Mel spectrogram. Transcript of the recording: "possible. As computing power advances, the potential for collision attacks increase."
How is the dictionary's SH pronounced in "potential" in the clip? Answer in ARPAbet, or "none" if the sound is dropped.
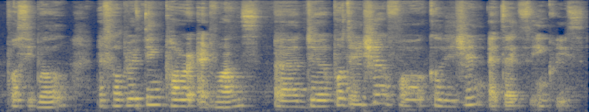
SH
